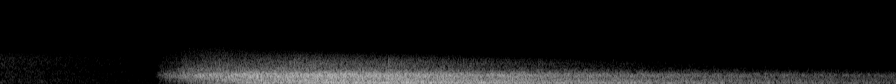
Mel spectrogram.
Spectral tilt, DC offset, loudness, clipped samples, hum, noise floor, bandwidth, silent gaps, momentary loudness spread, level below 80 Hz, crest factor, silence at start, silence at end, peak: -14.5 dB/octave; under 0.1%; -26 LUFS; under 0.1%; none; -69 dBFS; 2.2 kHz; none; 22 LU; -36 dBFS; 18 dB; 1.65 s; 0 s; -10 dBFS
